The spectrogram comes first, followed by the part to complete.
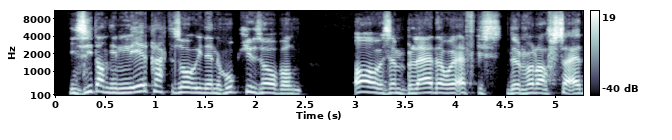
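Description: A man's high pitch in a Flemish accent, with ordinary pitch variation. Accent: Flemish Dutch. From Flanders, Belgium. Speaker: comedian and actor. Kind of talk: casual chat. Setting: video call. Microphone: plain headset, poor audio quality.

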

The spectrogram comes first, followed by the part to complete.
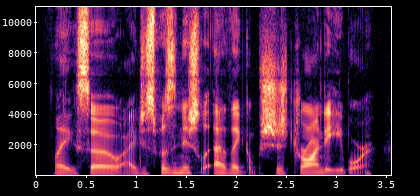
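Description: A woman speaks at a fairly quick pace in a New Orleans accent, her pitch very deep and low. The recording is very clean, with a silent background. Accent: New Orleans Southern. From US South, New Orleans. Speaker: bartender. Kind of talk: casual chat.

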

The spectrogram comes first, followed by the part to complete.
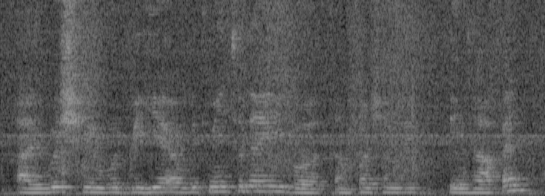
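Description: A woman's fairly even intonation amid audible room echo and noticeable background noise. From rural Dominican Republic. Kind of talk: interview.

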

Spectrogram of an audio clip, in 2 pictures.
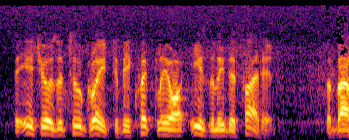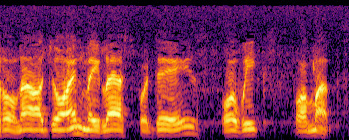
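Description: This man has an unremarkable speaking voice at a medium pitch. He talks at a fairly quick pace with ordinary pitch variation. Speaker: radio newsman. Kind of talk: reading aloud press excerpts. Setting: studio.

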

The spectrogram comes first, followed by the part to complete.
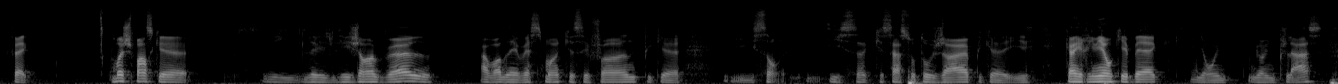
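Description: With monotone, flat intonation, a man speaks at a fairly slow pace, his loudness swinging widely between long, frequent pauses. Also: medium pitch for a man, very clean recording, silent background. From Quebec. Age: 30s. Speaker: real estate broker. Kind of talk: interview. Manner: halting.

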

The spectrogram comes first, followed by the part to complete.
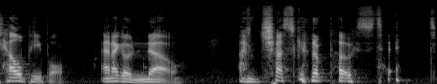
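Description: In an ordinary speaking voice, a man talks at a medium pitch with lively intonation. The recording is very clean, with a silent background. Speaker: YouTuber. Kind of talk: casual chat.

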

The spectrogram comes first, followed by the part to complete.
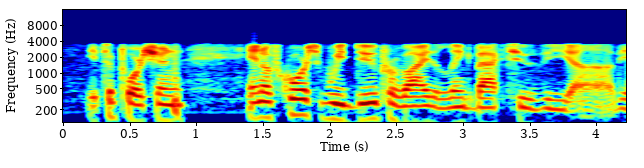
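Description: At a moderate pace and medium pitch, a man speaks against noticeable background noise. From Greece (Athens). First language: Greek. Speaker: domain investor and website developer. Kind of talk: interview. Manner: hesitant, many fillers.

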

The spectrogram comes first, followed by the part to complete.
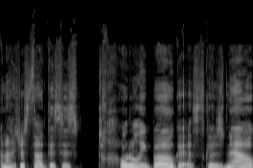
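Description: A woman with an American accent uses an ordinary speaking voice, fairly high in pitch, with lively intonation at a fairly quick pace. The sound is dry and close with no echo, in a very clean recording with a silent background. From US West Coast, Berkeley California. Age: 50s. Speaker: writer. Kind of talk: casual chat.

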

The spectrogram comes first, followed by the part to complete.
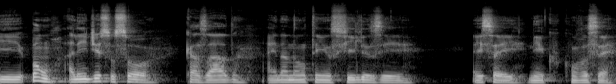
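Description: A man with a plain, everyday voice speaks at a fairly slow pace, his fairly low pitch moving with ordinary variation and his loudness very even. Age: 20s. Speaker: podcast co-host, mechanical engineer. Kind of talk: casual chat.

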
